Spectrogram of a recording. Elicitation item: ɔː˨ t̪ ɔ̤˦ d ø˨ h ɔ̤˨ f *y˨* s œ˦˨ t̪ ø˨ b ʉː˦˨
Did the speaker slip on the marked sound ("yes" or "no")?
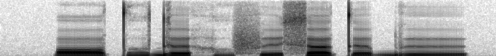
no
